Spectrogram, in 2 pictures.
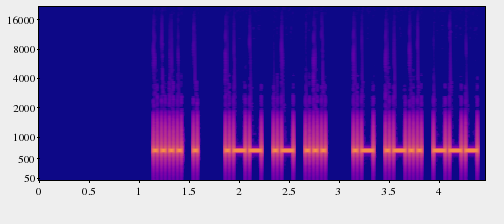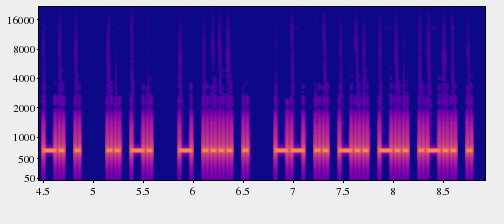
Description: Morse code, heard as a keyed tone, about 30 wpm, 700 Hz. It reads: HE WAS ALONE IN THE MIDDLE
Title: Sentences from Top 1000 Words 30wpm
